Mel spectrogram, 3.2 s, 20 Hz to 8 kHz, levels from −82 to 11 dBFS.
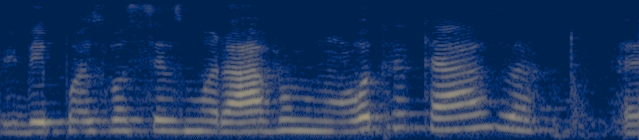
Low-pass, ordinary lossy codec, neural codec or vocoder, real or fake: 7.2 kHz; AAC, 32 kbps; codec, 24 kHz, 0.9 kbps, WavTokenizer, medium speech release version 2; fake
